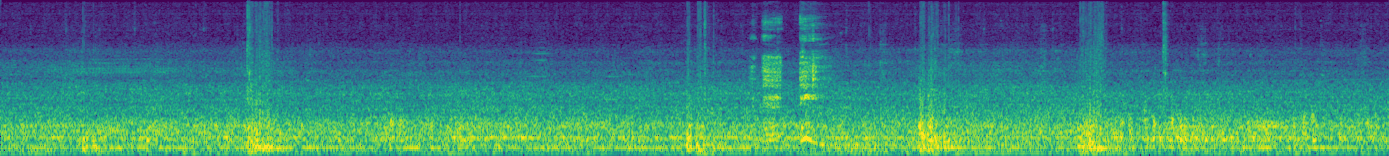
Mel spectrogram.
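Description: Tyres roar steadily on a highway.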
